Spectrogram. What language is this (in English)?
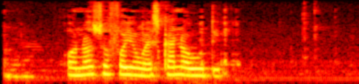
Galician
